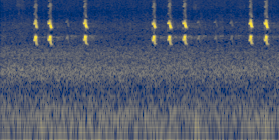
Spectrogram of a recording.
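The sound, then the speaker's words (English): Wild birds at a bird cage, a female tooting and a male chittering on approach, call in quick clusters of two or three short, high, clear notes, repeating every second or so over a steady low background hiss. No one speaks. “Female, toots. Male chitter on approach.”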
